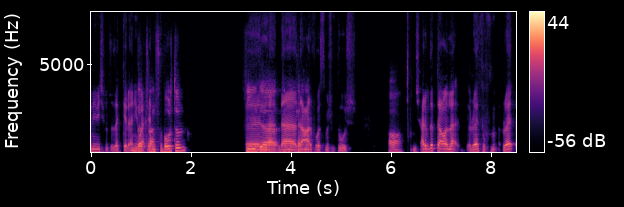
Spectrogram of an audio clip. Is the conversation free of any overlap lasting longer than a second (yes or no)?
no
